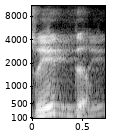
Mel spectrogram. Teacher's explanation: Karena dia berada di akhir kalimat qalqalah kubra ya. Jadi dia lebih kuat bunyinya.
